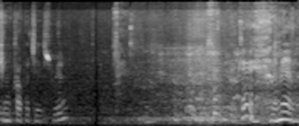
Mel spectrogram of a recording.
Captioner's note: laughter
